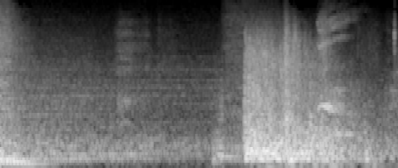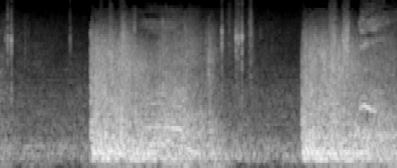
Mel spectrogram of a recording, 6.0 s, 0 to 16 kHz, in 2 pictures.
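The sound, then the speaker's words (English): Three loud gunshots from a film scene, a young gunman shooting a man three times, ring out about two seconds apart, each a sharp blast with a long, echoing tail, over a low rumbling background with no talking. “Mike is reaching for his gun, and the kid shoots him 3 times.”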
